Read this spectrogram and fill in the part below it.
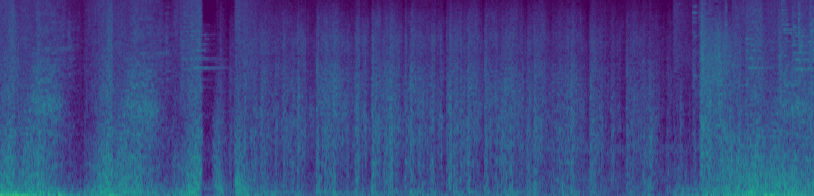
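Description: Game combat impacts clash repeatedly.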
